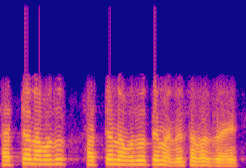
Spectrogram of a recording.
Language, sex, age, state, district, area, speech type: Assamese, male, 18-30, Assam, Nalbari, rural, conversation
